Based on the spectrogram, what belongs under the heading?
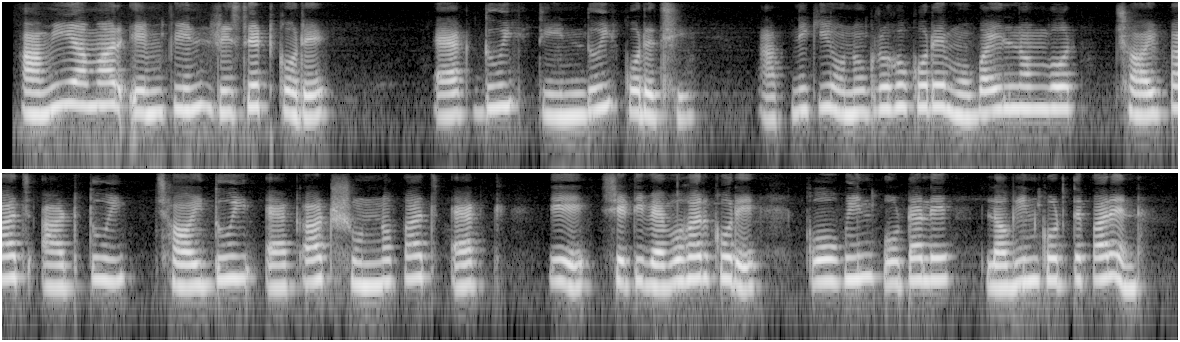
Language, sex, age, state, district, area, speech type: Bengali, female, 30-45, West Bengal, Purulia, urban, read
